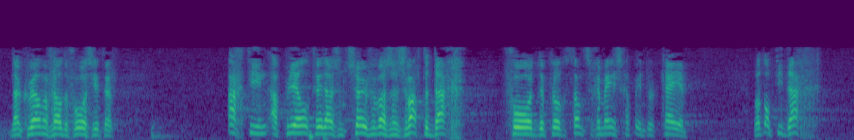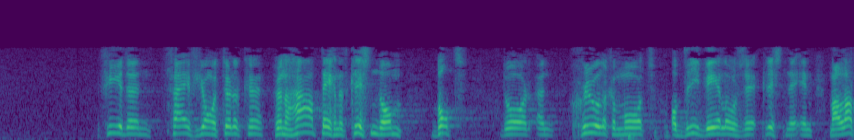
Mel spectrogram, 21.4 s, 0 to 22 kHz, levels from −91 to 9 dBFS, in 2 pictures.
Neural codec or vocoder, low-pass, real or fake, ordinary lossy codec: none; 5.4 kHz; real; MP3, 32 kbps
